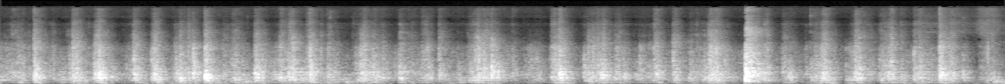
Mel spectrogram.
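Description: Hoover front-loading washing machine turning its drum in the prewash: wet laundry and water slosh and slap inside in an irregular patter, with no motor hum, and the sound stops at the very end as the drum pauses.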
